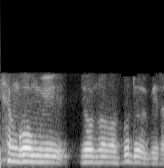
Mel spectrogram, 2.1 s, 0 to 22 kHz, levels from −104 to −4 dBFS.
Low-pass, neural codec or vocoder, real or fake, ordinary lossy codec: 3.6 kHz; none; real; MP3, 32 kbps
